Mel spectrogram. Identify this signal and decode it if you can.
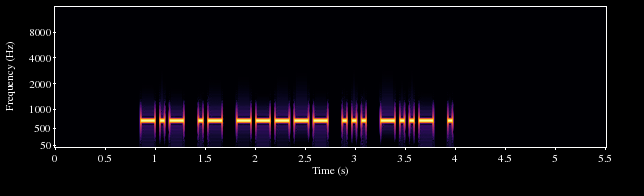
Morse code, heard as a keyed tone, about 25 wpm, 700 Hz. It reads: KA0SXE
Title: USA Call Signs - 6 Characters - 25wpm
